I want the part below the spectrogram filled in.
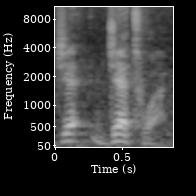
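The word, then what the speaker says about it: Jethwa: Jetwa. Jetwa. Yeah, the H is silent, but a little secret, I pronounce my own name wrong half the time.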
